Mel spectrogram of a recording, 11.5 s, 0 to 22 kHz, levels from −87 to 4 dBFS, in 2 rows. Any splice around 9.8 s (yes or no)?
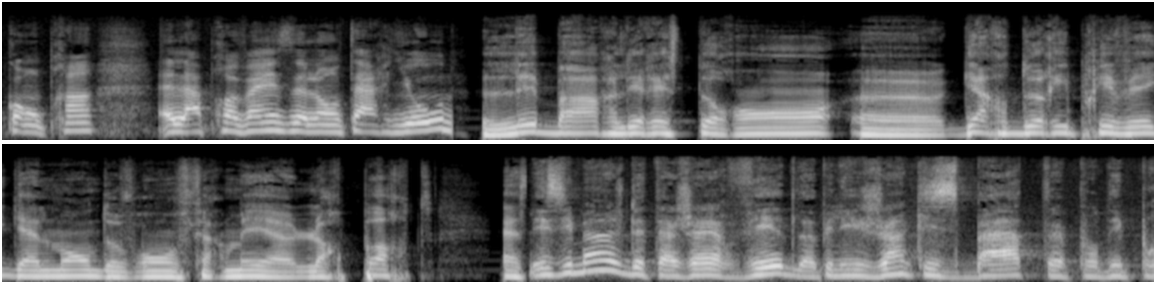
yes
